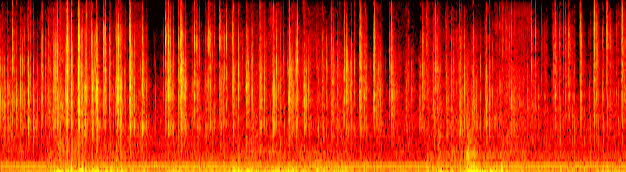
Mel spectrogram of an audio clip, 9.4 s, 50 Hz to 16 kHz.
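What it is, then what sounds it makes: Plastic handheld game console buttons. Fingertips rapidly tap and press the D-pad and buttons of a small, hollow, clear transparent plastic Game Boy handheld close to the mic. Fast, irregular bursts of bright plastic clicks pile on each other over a steady low hum around 200 Hz, with slightly louder flurries near the start and around seven seconds.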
